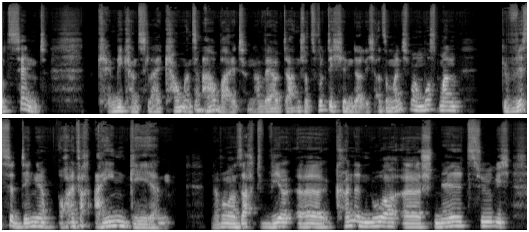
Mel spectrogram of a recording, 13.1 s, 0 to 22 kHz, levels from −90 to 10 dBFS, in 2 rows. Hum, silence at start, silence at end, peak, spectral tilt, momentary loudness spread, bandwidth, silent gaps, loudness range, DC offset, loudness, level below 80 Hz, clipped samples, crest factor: none; 0 s; 0 s; -4 dBFS; -5.5 dB/octave; 9 LU; over 20 kHz; 1.16-1.20 s, 5.99-6.23 s, 8.75-8.84 s, 9.12-9.17 s; 4 LU; under 0.1%; -20 LUFS; -60 dBFS; under 0.1%; 16 dB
